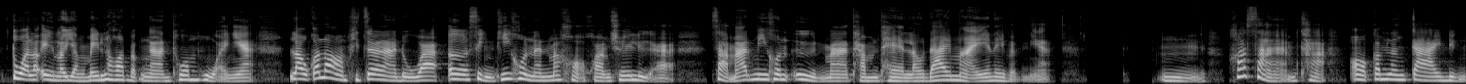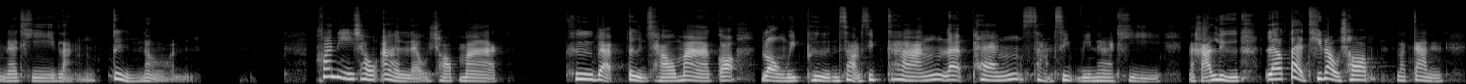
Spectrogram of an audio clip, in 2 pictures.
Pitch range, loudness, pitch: 165-225 Hz, -19 LUFS, 195 Hz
